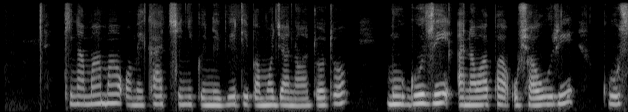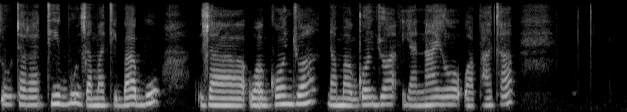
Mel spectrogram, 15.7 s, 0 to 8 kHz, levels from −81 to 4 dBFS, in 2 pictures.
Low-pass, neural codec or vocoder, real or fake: 7.2 kHz; vocoder, 44.1 kHz, 128 mel bands every 256 samples, BigVGAN v2; fake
